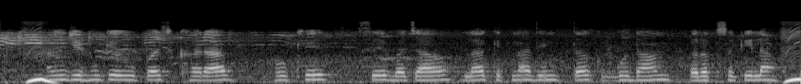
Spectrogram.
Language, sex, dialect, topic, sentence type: Bhojpuri, female, Southern / Standard, agriculture, question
